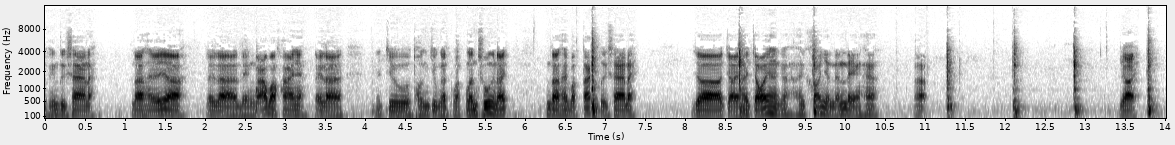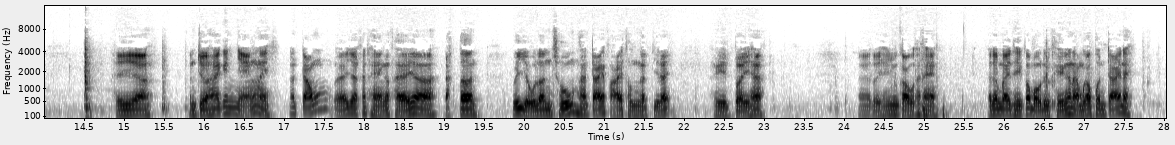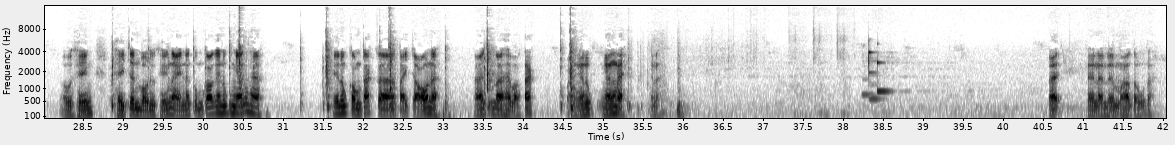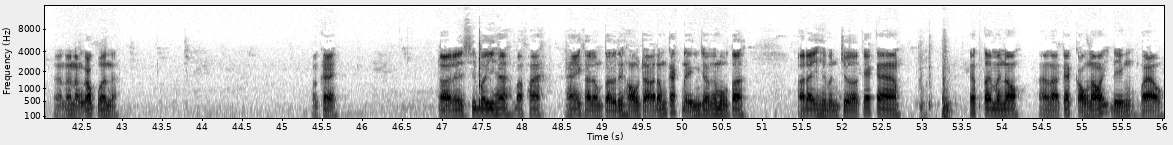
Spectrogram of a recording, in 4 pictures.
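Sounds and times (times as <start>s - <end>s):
short electronic chime: 38.2s - 39.1s.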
